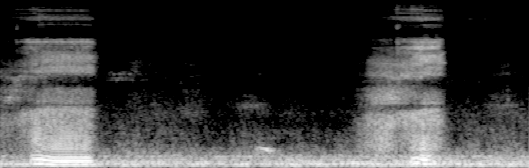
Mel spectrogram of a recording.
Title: Snoring doberman #shorts #doberman #pets #dog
